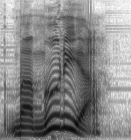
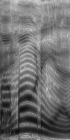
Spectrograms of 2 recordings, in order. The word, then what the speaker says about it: Mamunia: It starts off with Mamunia. – Or Mamonia. – Yeah, well, how do you say it? I mean, it's spelled Mamunia, right? – Mamonia is what they're singing.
